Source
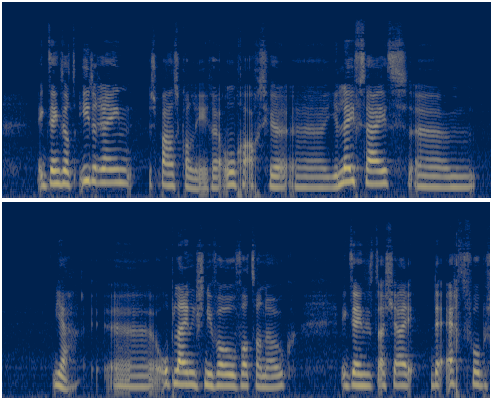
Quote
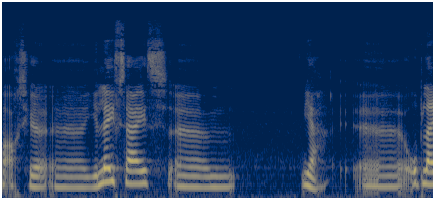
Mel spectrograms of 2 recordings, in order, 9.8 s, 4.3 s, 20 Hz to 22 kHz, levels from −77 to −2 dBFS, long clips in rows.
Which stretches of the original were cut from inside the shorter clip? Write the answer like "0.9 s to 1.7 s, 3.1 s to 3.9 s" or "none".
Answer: none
